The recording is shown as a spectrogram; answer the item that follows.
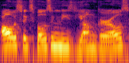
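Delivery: ordinary delivery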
